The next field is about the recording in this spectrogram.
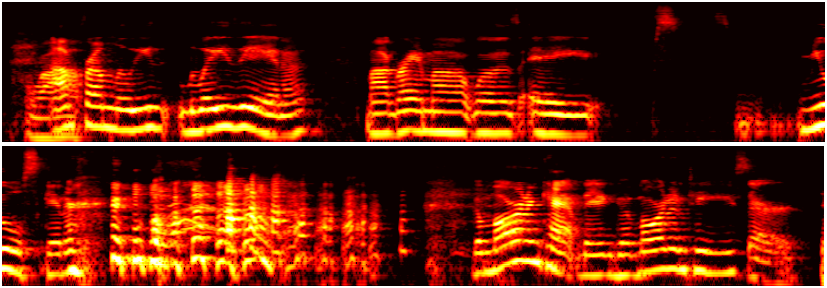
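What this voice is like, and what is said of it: Thick put-on Southern accent. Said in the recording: “a thick ass Southern accent and be like, no, I'm from Tennessee, Louisiana.”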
